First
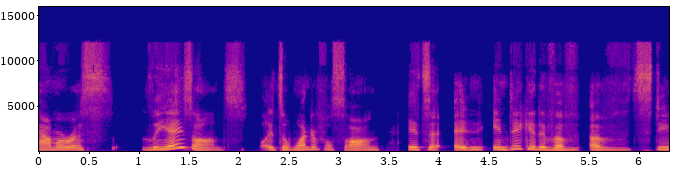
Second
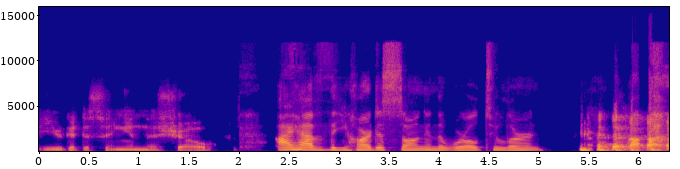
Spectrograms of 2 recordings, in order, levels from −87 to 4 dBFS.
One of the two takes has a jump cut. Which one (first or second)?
second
